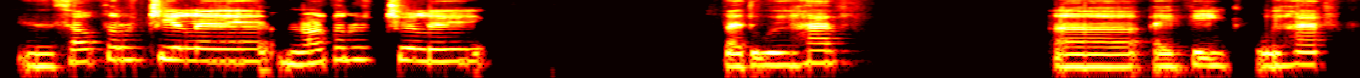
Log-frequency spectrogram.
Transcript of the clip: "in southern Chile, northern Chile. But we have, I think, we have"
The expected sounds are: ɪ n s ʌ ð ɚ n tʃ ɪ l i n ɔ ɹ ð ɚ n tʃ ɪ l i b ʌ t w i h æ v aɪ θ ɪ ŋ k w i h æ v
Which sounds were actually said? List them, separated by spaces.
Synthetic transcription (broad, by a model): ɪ n s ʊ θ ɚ tʃ ɪ l i n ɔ ɹ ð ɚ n tʃ ɪ l i b ʌ t w i h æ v aɪ θ ɪ ŋ k w i h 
